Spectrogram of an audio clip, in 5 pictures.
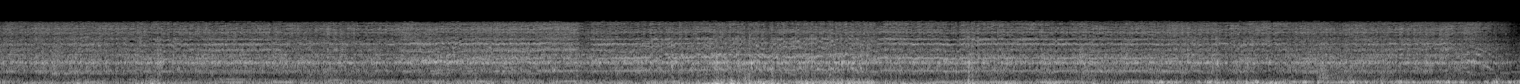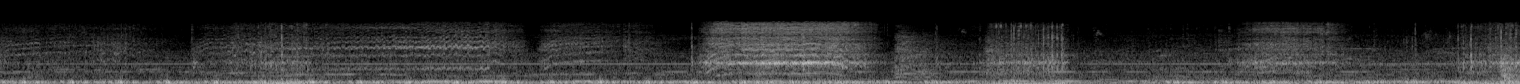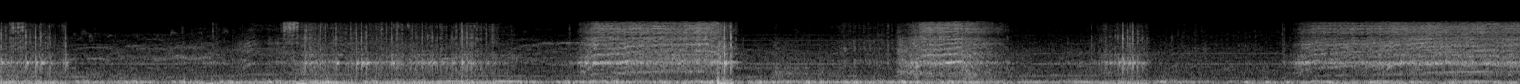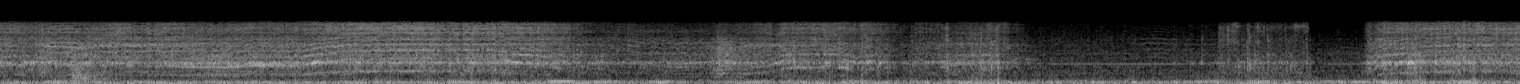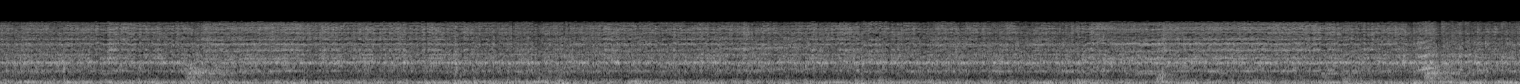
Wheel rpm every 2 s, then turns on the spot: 170, 170, 170, 160, 160, 160, 170, 90, 0, 10, 0, 70, 20, 10, 40, 20, 20, 20, 90, 20, 30, 30, 120, 110, 140, 130, 50, 60, 10, 30, 150, 160, 170, 160, 160, 170, 170, 170.
18-20 24-26 30-36 40-42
